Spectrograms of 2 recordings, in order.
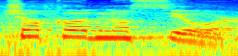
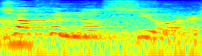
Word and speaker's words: Choconnoisseur: Choconnoisseur. Choconnoisseur.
